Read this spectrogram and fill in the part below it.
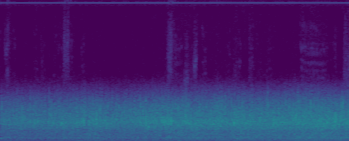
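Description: Steady rain falls throughout in a Western film scene, a dense, even hiss of drops on surfaces that stays constant with no pauses and no voices.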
